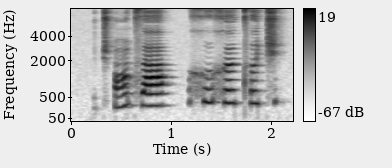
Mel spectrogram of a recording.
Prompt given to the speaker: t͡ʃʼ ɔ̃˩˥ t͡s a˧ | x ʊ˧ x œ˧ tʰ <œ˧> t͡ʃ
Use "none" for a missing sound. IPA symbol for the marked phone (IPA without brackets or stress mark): ə˧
